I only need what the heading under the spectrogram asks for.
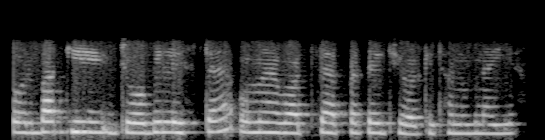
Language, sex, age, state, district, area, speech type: Dogri, female, 18-30, Jammu and Kashmir, Samba, urban, conversation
